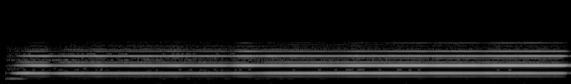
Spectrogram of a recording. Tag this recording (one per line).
smith
howie
multiphonic
sax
